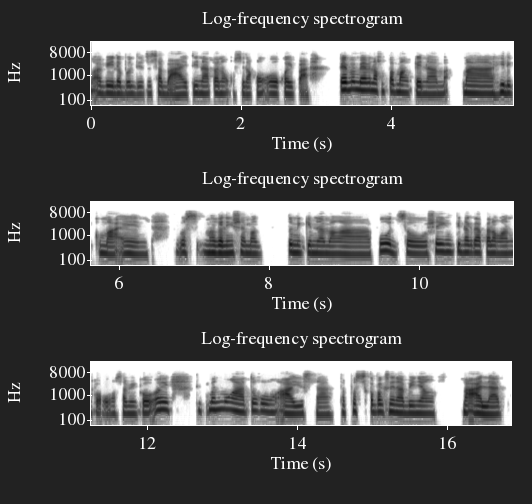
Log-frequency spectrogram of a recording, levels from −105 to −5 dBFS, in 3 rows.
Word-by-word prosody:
available 185 Hz, -2 st, -1 dB
dito 175 Hz, +1 st, -9 dB
sa 185 Hz, 0 st, -2 dB
bahay 170 Hz, -1 st, +1 dB
tinatanong 185 Hz, +1 st, -3 dB
ko 195 Hz, -, -22 dB
sila 170 Hz, +1 st, -5 dB
kung 180 Hz, +1 st, -4 dB
okey 175 Hz, -1 st, 0 dB
pa. -, -, +1 dB, 0.4 s
Pero 255 Hz, +1 st, +7 dB
meron 250 Hz, -2 st, +5 dB
akong 225 Hz, -, -10 dB
pamangkin 195 Hz, -4 st, +1 dB
na 175 Hz, 0 st, -2 dB
ma 185 Hz, +3 st, -6 dB, 0.2 s
mahilig 190 Hz, 0 st, +1 dB
kumain 175 Hz, -1 st, -2 dB, 0.3 s
tapos 205 Hz, -2 st, -4 dB
magaling 195 Hz, -1 st, +3 dB
siya 200 Hz, 0 st, -2 dB
mag 185 Hz, -2 st, -3 dB, 0.3 s
tumikim 200 Hz, -2 st, -1 dB
ng 185 Hz, -1 st, 0 dB
mga 180 Hz, -1 st, -1 dB, 0.4 s
food 225 Hz, -5 st, +3 dB
so 185 Hz, -2 st, 0 dB
siya 220 Hz, +4 st, +1 dB
yung 210 Hz, -, -6 dB
pinagtatanungan 195 Hz, -3 st, 0 dB
ko, -, -, -3 dB
kung 180 Hz, +1 st, -5 dB
sabihin 180 Hz, +2 st, -4 dB
ko, 190 Hz, 0 st, +3 dB
"Oy 255 Hz, +1 st, +2 dB, 0.3 s
tikman 255 Hz, +2 st, -2 dB
mo 270 Hz, 0 st, -1 dB
nga 220 Hz, -3 st, +3 dB
'to 235 Hz, 0 st, -2 dB
kung 215 Hz, -2 st, -2 dB
ayos 180 Hz, 0 st, +2 dB
na". 170 Hz, -1 st, -6 dB
Tapos 205 Hz, +2 st, -5 dB
kapag 215 Hz, 0 st, 0 dB
sinabi 195 Hz, -3 st, +2 dB
niyang 185 Hz, -1 st, -1 dB, 0.4 s
maalat 175 Hz, -3 st, +6 dB
190 Hz, 165 wpm, -24 LUFS, 180-205 Hz, 0.4 s, Pero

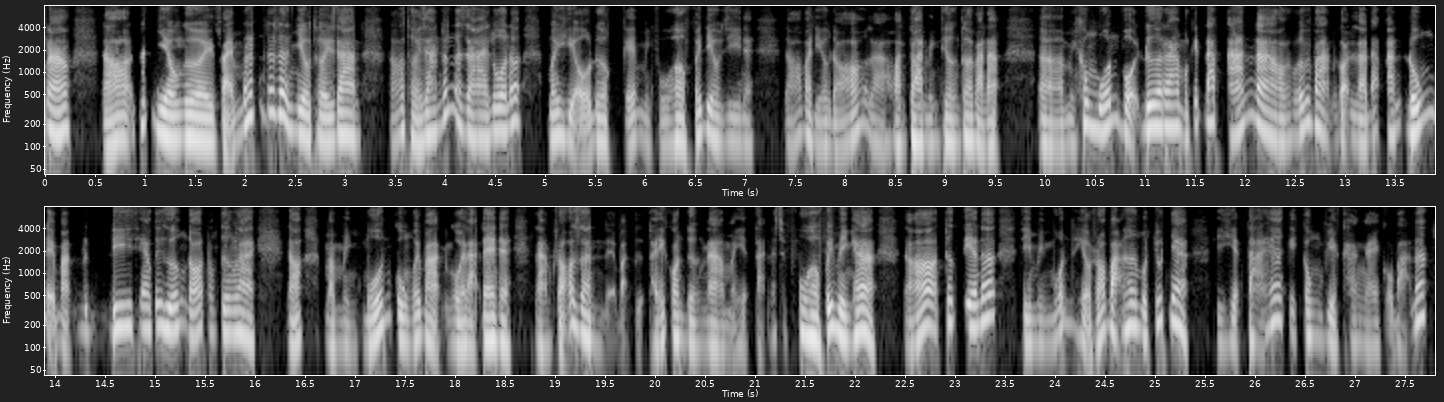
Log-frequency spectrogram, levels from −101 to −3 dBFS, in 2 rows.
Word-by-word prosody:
nào? 165 Hz, -1 st, +6 dB, 0.3 s
Đó, 125 Hz, +5 st, +3 dB
rất 200 Hz, +4 st, -4 dB
nhiều 145 Hz, -8 st, +6 dB
người 130 Hz, -2 st, +6 dB
phải -, -, +2 dB
mất 200 Hz, -, +2 dB
rất 290 Hz, 0 st, 0 dB
là 270 Hz, -, +6 dB
nhiều 155 Hz, -6 st, +3 dB
thời 125 Hz, -2 st, +2 dB
gian, 145 Hz, -1 st, +4 dB, 0.3 s
đó, 125 Hz, +7 st, -4 dB
thời 125 Hz, -4 st, 0 dB
gian 145 Hz, +5 st, +1 dB
rất 265 Hz, -, -1 dB
là 270 Hz, -, -1 dB
dài 135 Hz, -5 st, +1 dB
luôn 165 Hz, +3 st, +2 dB
á, 210 Hz, -, +3 dB, 0.3 s
mới 135 Hz, +1 st, +2 dB
hiểu 125 Hz, -11 st, 0 dB
được 120 Hz, +2 st, -1 dB
cái 120 Hz, +3 st, -4 dB
mình 125 Hz, -5 st, -13 dB
phù 110 Hz, +1 st, -9 dB
hợp 120 Hz, -1 st, +1 dB
với 145 Hz, -, +1 dB
điều 145 Hz, -7 st, +1 dB
gì 120 Hz, 0 st, -9 dB
này. 115 Hz, -1 st, -10 dB, 0.3 s
Đó, 110 Hz, +7 st, -11 dB
và 145 Hz, -, -1 dB
điều 110 Hz, -2 st, -6 dB
đó 110 Hz, -, -3 dB
là 115 Hz, -7 st, -8 dB
hoàn 110 Hz, -1 st, -3 dB
toàn 120 Hz, -1 st, +2 dB
bình 115 Hz, +1 st, -9 dB
thường 120 Hz, -2 st, -1 dB
thôi, 130 Hz, -2 st, +2 dB
bạn 110 Hz, -4 st, 0 dB
ạ. 105 Hz, -1 st, 0 dB, 0.4 s
Ờ, 105 Hz, -3 st, -2 dB
mình 115 Hz, +1 st, -10 dB
không 195 Hz, -3 st, +2 dB
muốn 185 Hz, +7 st, +2 dB
vội 165 Hz, -5 st, +1 dB
đưa 180 Hz, +1 st, +7 dB
ra 185 Hz, 0 st, +3 dB
một 145 Hz, -, -5 dB
cái 200 Hz, -, -5 dB
đáp 215 Hz, -, +1 dB
án 155 Hz, -, 0 dB
nào 135 Hz, -, +2 dB
đối 155 Hz, -, -1 dB
với 205 Hz, +5 st, 0 dB
bạn, 175 Hz, -, 0 dB
gọi -, -, -2 dB
là, 120 Hz, -3 st, -1 dB
đáp 150 Hz, +7 st, -8 dB
án 150 Hz, +4 st, -3 dB
đúng 180 Hz, -, +3 dB
để -, -, -2 dB
bạn -, -, -3 dB
đ 170 Hz, -, -11 dB, 0.2 s
đi 185 Hz, +3 st, +3 dB
theo 180 Hz, -1 st, -1 dB
cái 195 Hz, +1 st, 0 dB
hướng 180 Hz, +3 st, +3 dB
đó 150 Hz, +1 st, 0 dB
trong 165 Hz, -, -13 dB
tương 160 Hz, -1 st, +1 dB
lai. 145 Hz, -5 st, +3 dB, 0.3 s
Đó, 120 Hz, +1 st, 0 dB, 0.2 s
mà 110 Hz, -3 st, -4 dB
mình 105 Hz, -1 st, -12 dB
muốn 140 Hz, -, +2 dB
cùng 125 Hz, -2 st, 0 dB
với 135 Hz, +3 st, -1 dB
bạn 125 Hz, -4 st, 0 dB
ngồi 115 Hz, -1 st, -1 dB
lại 110 Hz, -, -3 dB
đây 130 Hz, 0 st, +5 dB
nè, 120 Hz, -4 st, 0 dB, 0.2 s
làm 105 Hz, -1 st, -5 dB
rõ 195 Hz, -, 0 dB
dần 135 Hz, -, 0 dB
để -, -, -18 dB
bạn -, -, -11 dB
tự -, -, -19 dB
thấy -, -, -4 dB
con 140 Hz, -3 st, -1 dB
đường 110 Hz, -2 st, -5 dB
nào 105 Hz, -2 st, -2 dB
mà 95 Hz, -3 st, -15 dB
hiện 100 Hz, -, -15 dB
tại -, -, -15 dB
nó 140 Hz, -, -17 dB
sẽ -, -, -21 dB
phù 160 Hz, -3 st, +3 dB
hợp 135 Hz, -4 st, +6 dB
với 175 Hz, -, +5 dB
mình 145 Hz, -8 st, +4 dB
ha. 160 Hz, -3 st, +5 dB, 0.3 s
Đó, 180 Hz, -, +3 dB
trước 220 Hz, +1 st, -2 dB
tiên 185 Hz, -1 st, +3 dB
á, 250 Hz, +4 st, +3 dB, 0.3 s
thì 125 Hz, -1 st, -1 dB
mình 120 Hz, -1 st, -11 dB
muốn 170 Hz, +10 st, -6 dB
hiểu 150 Hz, -9 st, -4 dB
rõ 160 Hz, -, 0 dB
bạn -, -, +1 dB
hơn 195 Hz, +1 st, +3 dB
một 145 Hz, -, -3 dB
chút 225 Hz, +3 st, -4 dB
nha. 205 Hz, -7 st, +3 dB, 0.3 s
Thì 120 Hz, -, -13 dB
hiện 120 Hz, +1 st, -7 dB
tại 130 Hz, +6 st, -6 dB
á, 225 Hz, -, +1 dB
cái 150 Hz, -, -13 dB
công 145 Hz, -3 st, -5 dB
việc 125 Hz, -5 st, -3 dB
hàng 115 Hz, -1 st, -14 dB
ngày 110 Hz, 0 st, -10 dB
của -, -, -12 dB
bạn -, -, -12 dB
á, 230 Hz, -, +4 dB
135 Hz, 285 wpm, -24 LUFS, 120-170 Hz, 0.4 s, đưa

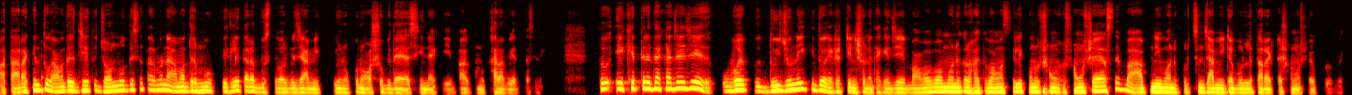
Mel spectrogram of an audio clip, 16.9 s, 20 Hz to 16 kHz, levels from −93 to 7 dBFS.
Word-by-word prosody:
তারা 105 Hz, +4 st, -1 dB
কিন্তু 160 Hz, +1 st, +2 dB
আমাদের 125 Hz, +3 st, +2 dB
যেহেতু 145 Hz, 0 st, +1 dB
জন্ম 130 Hz, +4 st, +2 dB
দিছে 165 Hz, +2 st, -4 dB
তার 165 Hz, -, -2 dB
মানে 165 Hz, -1 st, +2 dB
আমাদের 135 Hz, +1 st, +1 dB
মুখ 130 Hz, -1 st, +1 dB
দেখলেই 135 Hz, +4 st, 0 dB
তারা 130 Hz, -1 st, +1 dB
বুঝতে 105 Hz, 0 st, -8 dB
পারবে 100 Hz, 0 st, -3 dB
যে 105 Hz, -, -1 dB
আমি 95 Hz, 0 st, -2 dB, 0.2 s
কোন, 105 Hz, -2 st, -3 dB
কোন 110 Hz, -, -4 dB
অসুবিধায় 95 Hz, -2 st, -5 dB
আছি -, -, -16 dB
নাকি 85 Hz, 0 st, -11 dB
বা 95 Hz, -, -11 dB
কোন 95 Hz, -2 st, -9 dB
খারাপ 90 Hz, -1 st, -5 dB
ইয়াতে 85 Hz, -, -13 dB
আছি -, -, -36 dB
নাকি। -, -, -46 dB, 0.7 s
তো 190 Hz, -, +2 dB, 0.2 s
এক্ষেত্রে 210 Hz, +2 st, +2 dB
দেখা 200 Hz, +1 st, +2 dB
যায় 210 Hz, 0 st, +4 dB
যে 215 Hz, -, +6 dB, 0.4 s
উভয় 160 Hz, +5 st, +6 dB, 0.3 s
দুইজনেই 155 Hz, +6 st, +4 dB
কিন্তু 155 Hz, -3 st, -1 dB
একটা 115 Hz, +2 st, -3 dB
টেনশন 110 Hz, -3 st, -1 dB
এ -, -, -5 dB
থাকে। 100 Hz, 0 st, -5 dB
যে 105 Hz, -, 0 dB
মা-বাবা 110 Hz, +4 st, +1 dB
মনে 120 Hz, 0 st, +5 dB
করে 115 Hz, -2 st, +3 dB
হয়তো 110 Hz, 0 st, 0 dB
বাবার 115 Hz, +1 st, +2 dB
ছেলে 120 Hz, 0 st, +1 dB
কোন 120 Hz, -, +4 dB
সম 120 Hz, -, 0 dB, 0.2 s
সমস্যায় 120 Hz, +3 st, +2 dB
আছে 195 Hz, -, -6 dB
বা 140 Hz, -, +1 dB
আপনি 115 Hz, +3 st, +3 dB
মনে 105 Hz, -2 st, +3 dB
করছেন 100 Hz, +3 st, -7 dB
যে 110 Hz, -, 0 dB
আমি 105 Hz, -, +3 dB
এটা 105 Hz, 0 st, 0 dB
বললে 95 Hz, 0 st, 0 dB
তারা 100 Hz, -2 st, -1 dB
একটা -, -, -10 dB
সমস্যায় 90 Hz, -2 st, -7 dB
পড়বে। 95 Hz, -1 st, -27 dB
115 Hz, 220 wpm, -20 LUFS, 100-145 Hz, 0.7 s, যে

